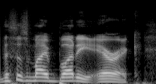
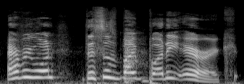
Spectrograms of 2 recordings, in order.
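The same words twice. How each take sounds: First: Said in the usual way. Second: High-pitched imitation of an eager announcement; excited introduction, imitated. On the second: Imitating Cindy introducing a friend to everyone, excited. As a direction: announce him to the room, voice way up. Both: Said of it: "that was the introduction".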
